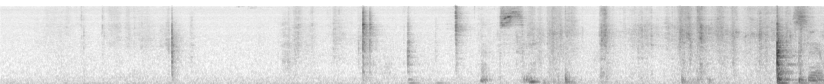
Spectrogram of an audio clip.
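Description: Paper and card being handled on a cutting mat: scattered rustles and light taps that come more often after a few seconds, ending in a sharp knock near the end as a plastic basket of paper trimmings is set down.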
